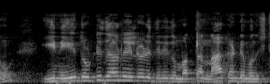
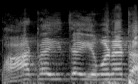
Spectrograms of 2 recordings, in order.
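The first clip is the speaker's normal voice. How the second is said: loud mock complaint; 9 semitones higher, 13 dB louder, slower than usual. Mocking the refusal.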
